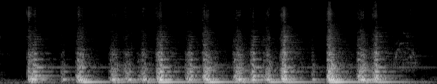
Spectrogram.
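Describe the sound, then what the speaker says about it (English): An acoustic guitar played with a pick while the fretting fingers lightly cover and deaden the strings, producing a close, steady sequence of muted scratchy strums with strong accented downbeats, heard alone without voices. "I'm going to mute the strings by just covering with my fingers"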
